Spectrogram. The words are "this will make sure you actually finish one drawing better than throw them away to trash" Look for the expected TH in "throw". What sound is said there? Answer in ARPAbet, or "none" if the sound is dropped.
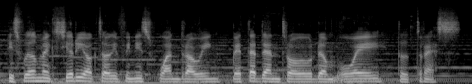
T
